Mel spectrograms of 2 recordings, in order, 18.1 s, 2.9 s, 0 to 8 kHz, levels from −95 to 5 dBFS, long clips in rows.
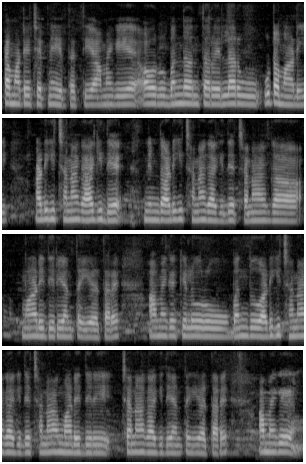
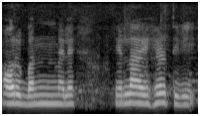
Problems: none marked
